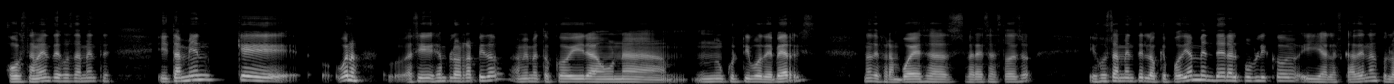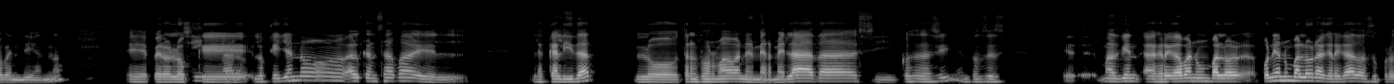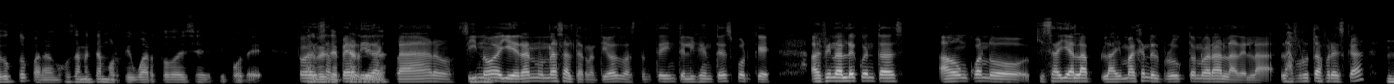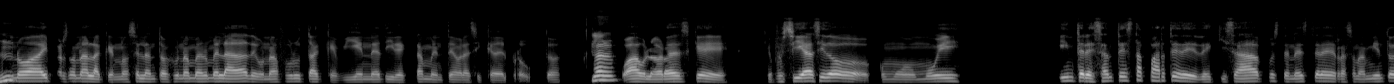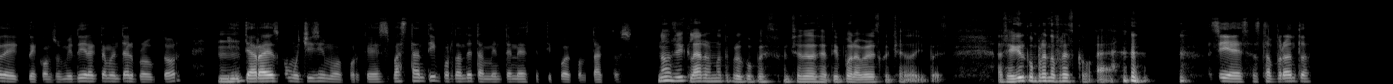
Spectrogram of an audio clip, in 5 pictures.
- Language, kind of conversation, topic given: Spanish, podcast, ¿Qué opinas sobre comprar directo al productor?
- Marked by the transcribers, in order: tapping; laughing while speaking: "la"; laugh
